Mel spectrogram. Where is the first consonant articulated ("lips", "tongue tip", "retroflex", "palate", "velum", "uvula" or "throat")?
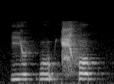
palate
